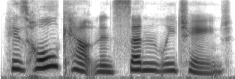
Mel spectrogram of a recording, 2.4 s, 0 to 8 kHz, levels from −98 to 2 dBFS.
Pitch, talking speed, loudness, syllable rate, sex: 230 Hz, 125 wpm, -17 LUFS, 5.3 syllables/s, female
